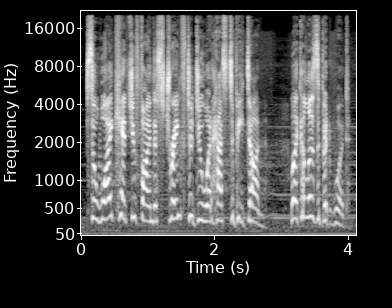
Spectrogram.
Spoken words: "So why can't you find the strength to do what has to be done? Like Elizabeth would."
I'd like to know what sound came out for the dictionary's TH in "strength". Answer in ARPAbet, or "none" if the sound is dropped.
TH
